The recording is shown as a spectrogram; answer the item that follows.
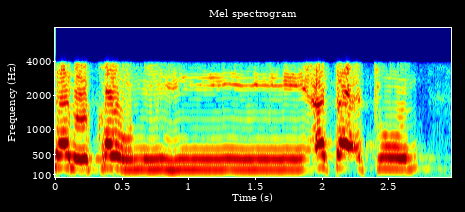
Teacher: مد صلة كبرى لوقوع الهمز بعد هاء الضمير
